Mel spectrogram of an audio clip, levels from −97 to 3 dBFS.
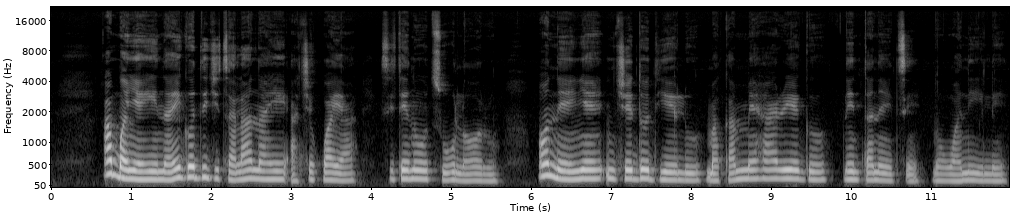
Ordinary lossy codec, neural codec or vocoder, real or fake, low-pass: none; none; real; 19.8 kHz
